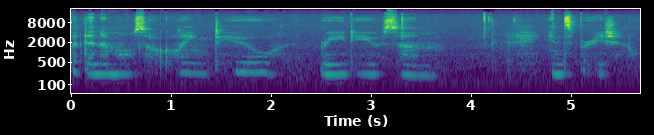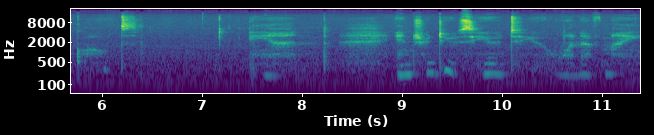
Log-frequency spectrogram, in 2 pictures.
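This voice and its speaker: Soft-spoken and calm in tone, a woman with a fairly high pitch talks at a very slow pace in a monotone, flat intonation, with long, frequent pauses and noticeable background noise. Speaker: ASMR creator. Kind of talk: ASMR relaxation talk. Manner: soft-spoken, calm, friendly.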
